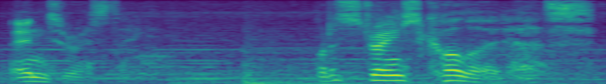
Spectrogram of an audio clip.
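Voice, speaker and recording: A man playing a calm Viking clan leader in a video game, speaking in curt, guarded questions. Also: a little high, moderate pace, music in the background, close to an everyday voice. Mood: guarded, curious. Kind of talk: video game character acting.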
